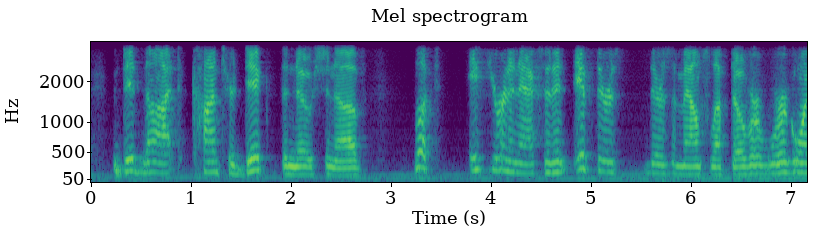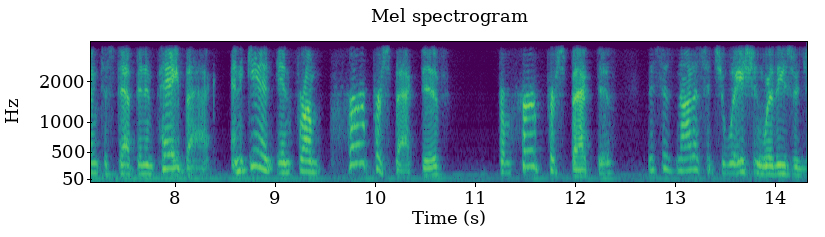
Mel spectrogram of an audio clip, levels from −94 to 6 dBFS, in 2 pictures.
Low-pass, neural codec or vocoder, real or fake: 3.6 kHz; codec, 16 kHz, 0.4 kbps, LongCat-Audio-Codec; fake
